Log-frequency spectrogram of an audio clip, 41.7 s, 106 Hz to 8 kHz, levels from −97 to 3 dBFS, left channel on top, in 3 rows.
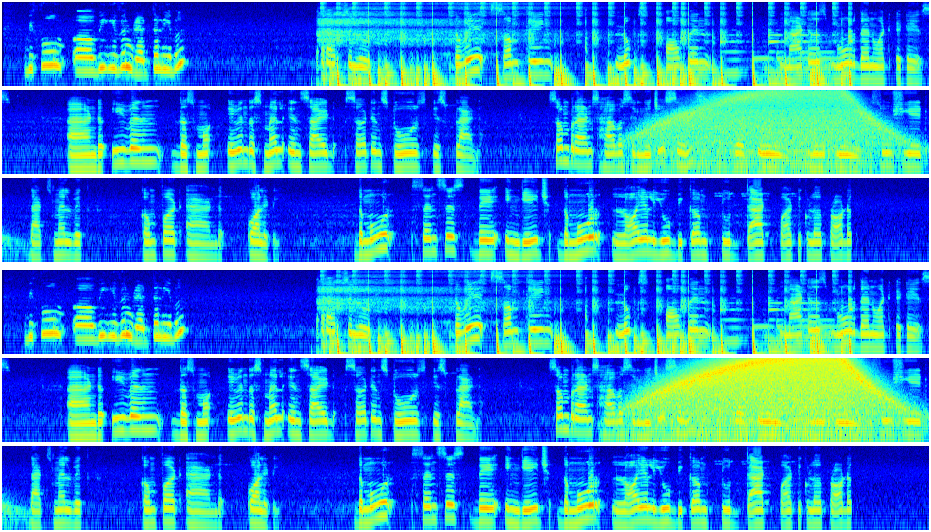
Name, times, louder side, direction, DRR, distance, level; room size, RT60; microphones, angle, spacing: voice 1, 0.3-2.7, left 1 dB, 30° left, 3.3 m, -33 dB
sound 1, 4.7-12.8, equal, 10° left, 5.5 m, -34 dB
voice 2, 4.8-5.8 6.7-8.3 9.2-9.7 9.9-10.6 11.7-14.0 14.9-21.1 22.1-24.5 24.8-27.7 28.2-29.0 29.9-31.1 31.5-32.0 33.1-33.7 33.9-40.5, equal, 5° right, 3.2 m, -36 dB
sound 2, 23.1-27.7, right 16 dB, 75° right, 0.4 m, -22 dB
open air
head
